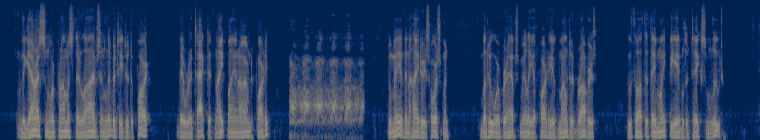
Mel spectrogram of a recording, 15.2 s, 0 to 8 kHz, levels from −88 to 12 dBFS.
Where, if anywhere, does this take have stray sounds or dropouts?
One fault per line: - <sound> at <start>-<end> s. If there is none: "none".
- bark at 5.8-7.3 s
